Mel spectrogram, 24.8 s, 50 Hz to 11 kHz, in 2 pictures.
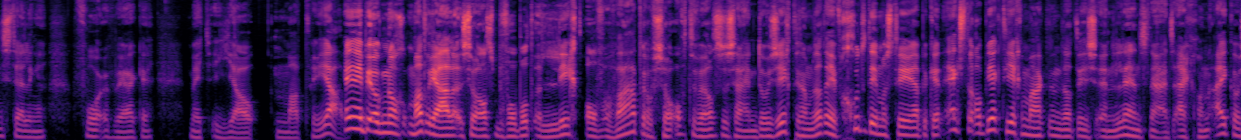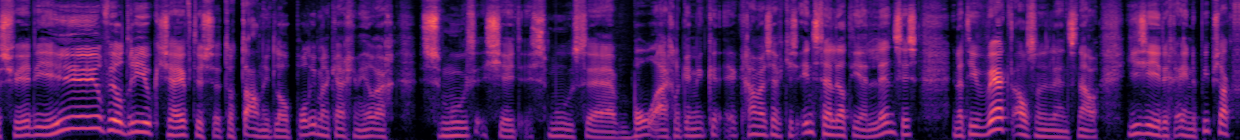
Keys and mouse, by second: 0.6 middle click, 1.5 click, 4.8-6.4 middle drag, 6.6 g, 6.8 g, 7.5 click, 8.5-10.4 middle drag, 10.4 g, 10.8 click, 11.5 Tab, 13.0 shift+middle click, 13.9 middle click, 14.9 Tab, 15.7-16.1 middle drag, 17.9-18.6 middle drag, 19.8 middle click, 19.8 g, 20.6 r, 20.7 r, 22.8 click, 23.2 middle click, 24.0 middle click.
